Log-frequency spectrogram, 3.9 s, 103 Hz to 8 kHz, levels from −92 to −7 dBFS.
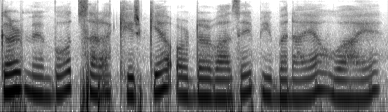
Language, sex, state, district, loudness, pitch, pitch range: Hindi, female, Arunachal Pradesh, Lower Dibang Valley, -18 LUFS, 205 Hz, 185-225 Hz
